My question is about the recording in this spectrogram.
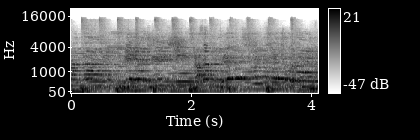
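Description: Small amplified band playing a song live: drum kit keeping a steady beat on the cymbals, electric guitar and keyboard, with singing into a microphone.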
